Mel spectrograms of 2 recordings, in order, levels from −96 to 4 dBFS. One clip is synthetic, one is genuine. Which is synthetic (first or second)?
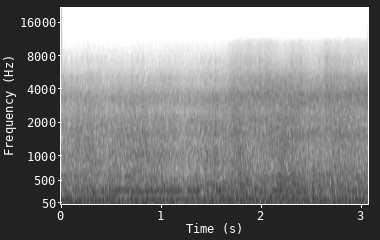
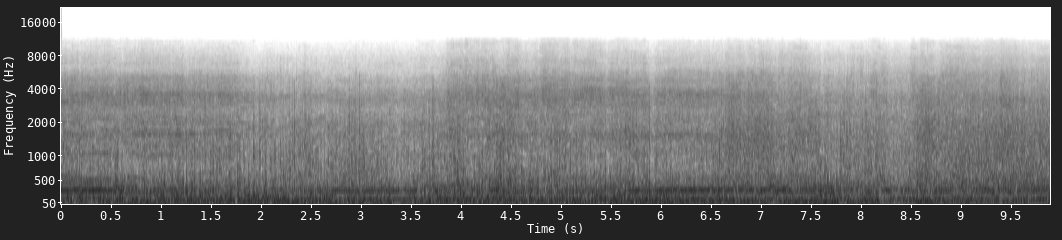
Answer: first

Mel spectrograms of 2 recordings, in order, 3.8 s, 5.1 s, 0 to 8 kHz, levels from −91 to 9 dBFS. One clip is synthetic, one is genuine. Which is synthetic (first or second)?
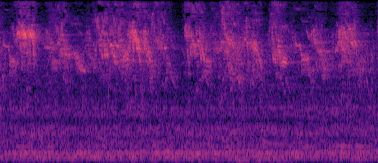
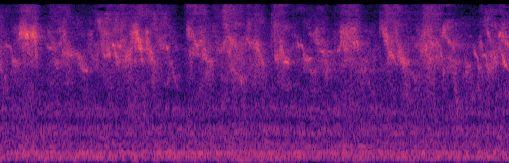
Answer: second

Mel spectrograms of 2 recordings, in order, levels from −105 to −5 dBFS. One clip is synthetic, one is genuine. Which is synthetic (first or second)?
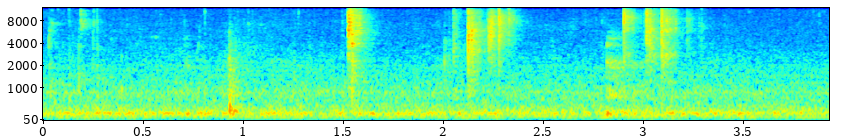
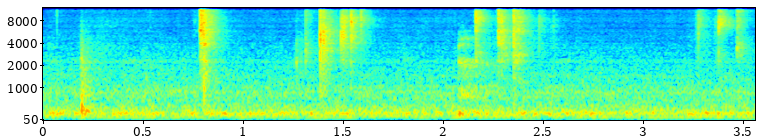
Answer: second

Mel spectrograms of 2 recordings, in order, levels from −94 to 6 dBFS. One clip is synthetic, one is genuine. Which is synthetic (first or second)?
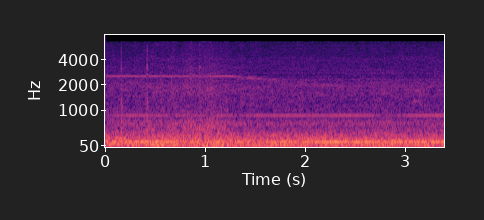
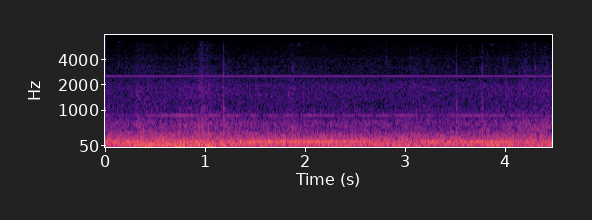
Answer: first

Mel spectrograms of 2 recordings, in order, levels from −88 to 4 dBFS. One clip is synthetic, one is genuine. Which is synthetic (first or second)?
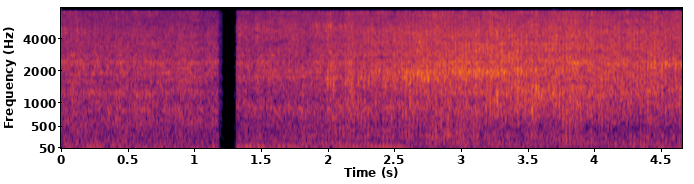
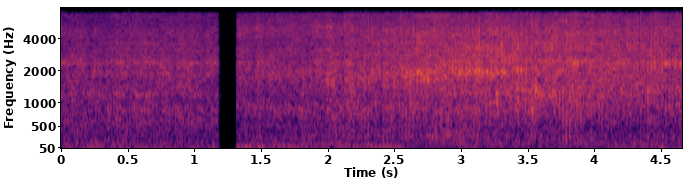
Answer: second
